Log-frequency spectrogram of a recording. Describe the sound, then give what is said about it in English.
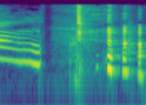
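A house cat meows indoors: one long, drawn-out meow that sinks slightly in pitch, then a gap and a few short, chirpy meows in quick succession, clear and alone. “That's my cat.”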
